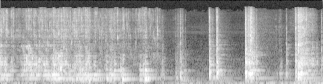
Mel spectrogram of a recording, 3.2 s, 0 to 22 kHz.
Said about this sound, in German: Damit wir nicht liegen bleiben, haben wir etwa 30 Liter Benzin mitgenommen und füllen jetzt frierend per Hand nach.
